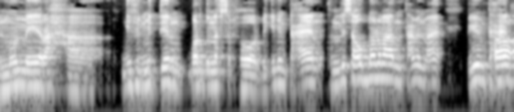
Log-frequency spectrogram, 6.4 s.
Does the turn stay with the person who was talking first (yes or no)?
no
